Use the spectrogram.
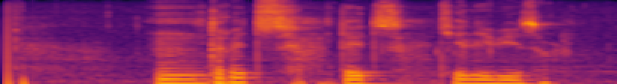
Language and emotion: Russian, sad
